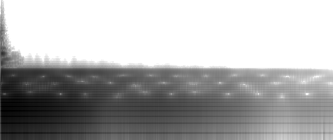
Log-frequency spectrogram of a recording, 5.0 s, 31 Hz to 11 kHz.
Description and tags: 02-Electric Harp-C2
The sound is composed with four partials,each partial includes a number of different harmonics,similar to Additive Synthesis . I am using Yamaha Moxf 6 .
Harp, Plucked, Dulcimer, Electric-Harp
